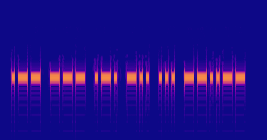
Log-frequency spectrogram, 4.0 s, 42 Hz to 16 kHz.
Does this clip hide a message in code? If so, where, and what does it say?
Yes: Morse code from 0.2 to 3.7 s, heard as a keyed tone, about 25 wpm, 600 Hz. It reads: WORDS,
